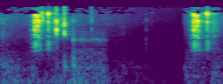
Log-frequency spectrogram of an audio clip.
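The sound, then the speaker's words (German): Two short bursts of quick clicks, like a camera shutter, as a photo is taken of a gift box, separated by a near-silent pause. “Ich mache mal schnell ein Foto von dieser tollen Box.”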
